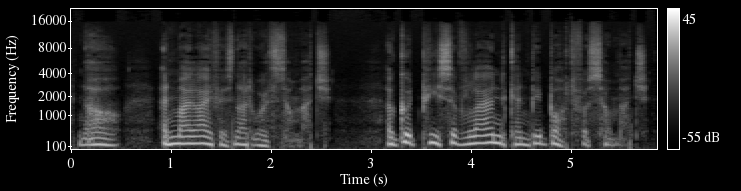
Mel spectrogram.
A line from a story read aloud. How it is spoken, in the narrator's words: Olan, she came suddenly out of her languor, and she said weakly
